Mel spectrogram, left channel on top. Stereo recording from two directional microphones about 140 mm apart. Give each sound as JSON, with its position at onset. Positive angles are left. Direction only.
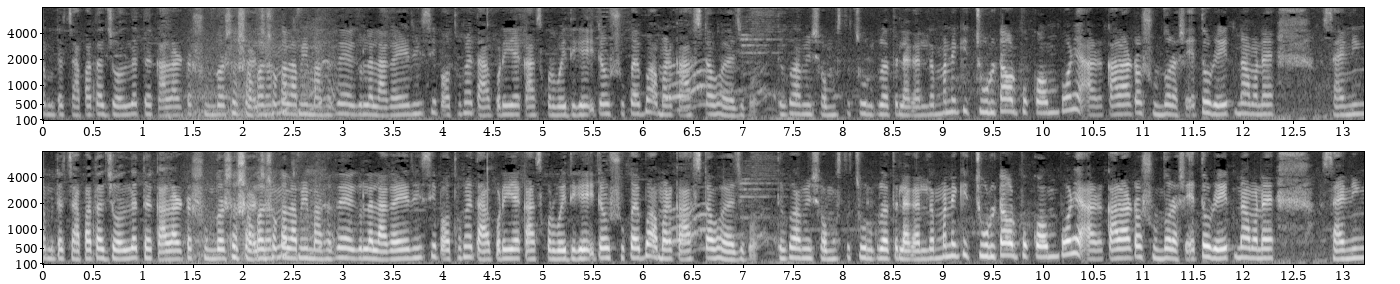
{"t": 0.1, "sound": "a woman's voice", "side_deg": -35}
